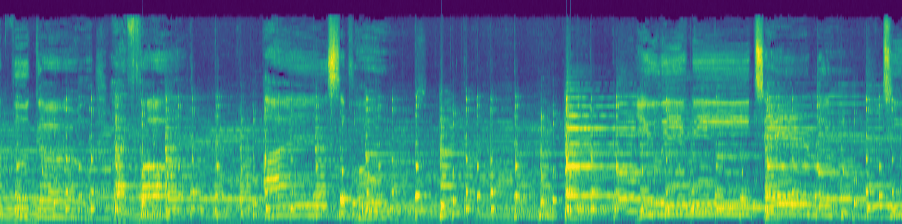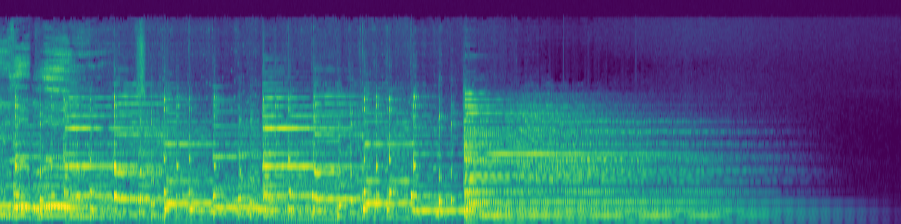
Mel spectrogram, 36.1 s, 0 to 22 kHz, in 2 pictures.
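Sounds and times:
sustained cello line: 0:00.0 - 0:33.5
picked guitar notes: 0:00.0 - 0:35.3.

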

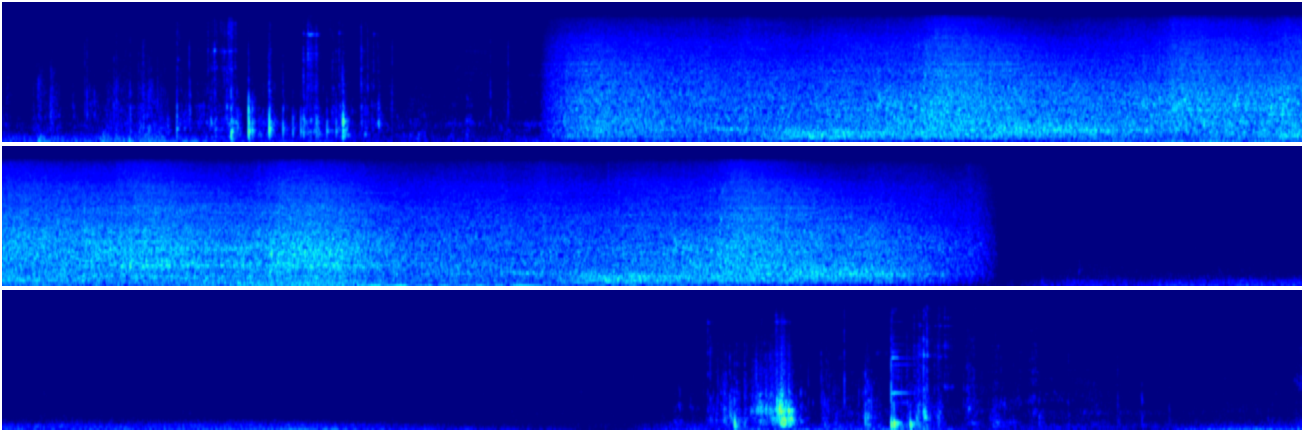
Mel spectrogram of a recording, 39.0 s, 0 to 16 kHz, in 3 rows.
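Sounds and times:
ocean waves rushing: 0:05.4 - 0:23.0.

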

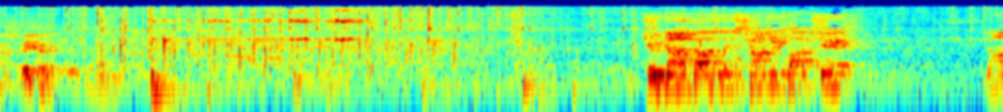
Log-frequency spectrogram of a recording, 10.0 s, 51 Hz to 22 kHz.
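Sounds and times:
audience clapping: 0:00.7 - 0:05.7.

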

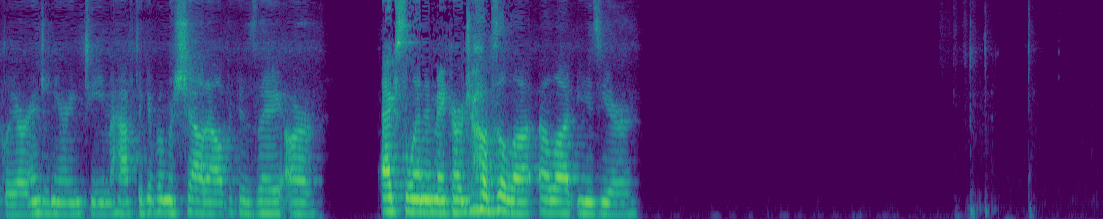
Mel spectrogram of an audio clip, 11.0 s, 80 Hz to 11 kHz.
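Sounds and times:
faint computer clicks: 0:09.5 - 0:10.7.

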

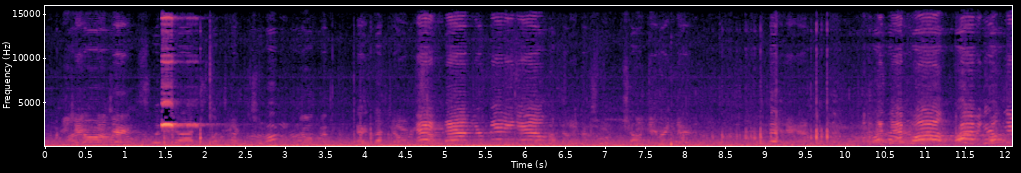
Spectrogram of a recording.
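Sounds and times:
people shouting: 0:10.3 - 0:12.0.

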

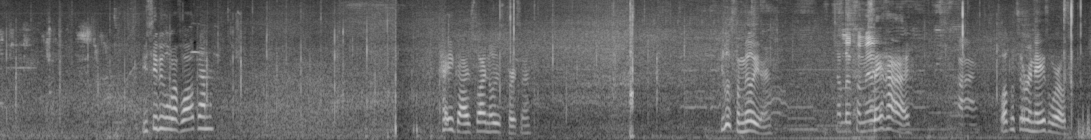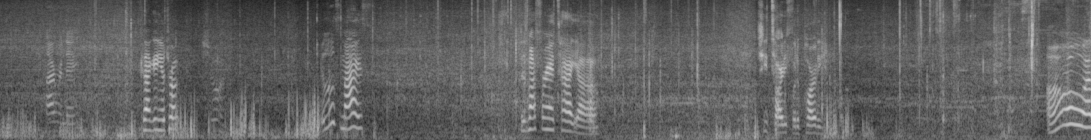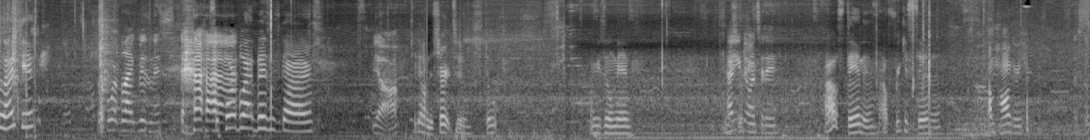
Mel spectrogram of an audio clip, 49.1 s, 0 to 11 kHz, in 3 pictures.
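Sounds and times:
low rumble: 0:00.0 - 0:49.0
vehicle engine idling: 0:00.0 - 0:49.0.

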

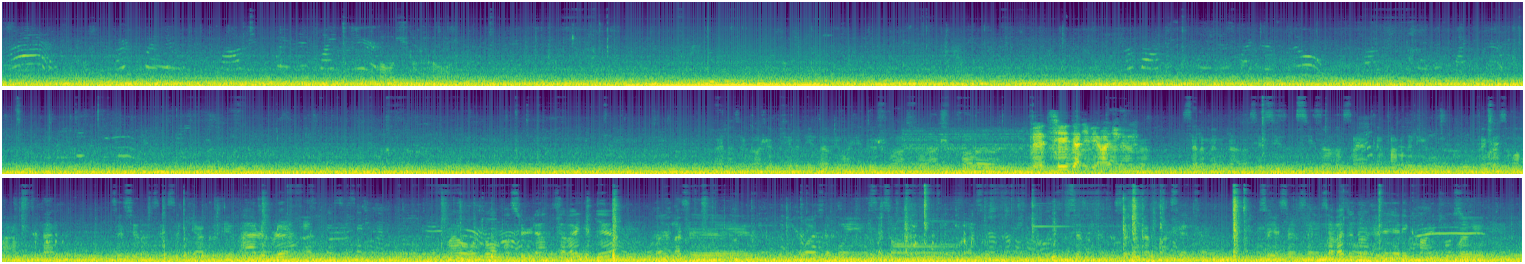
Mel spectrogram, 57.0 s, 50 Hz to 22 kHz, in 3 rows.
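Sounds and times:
aircraft cabin engine rumble: 0:00.0 - 0:57.0.

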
